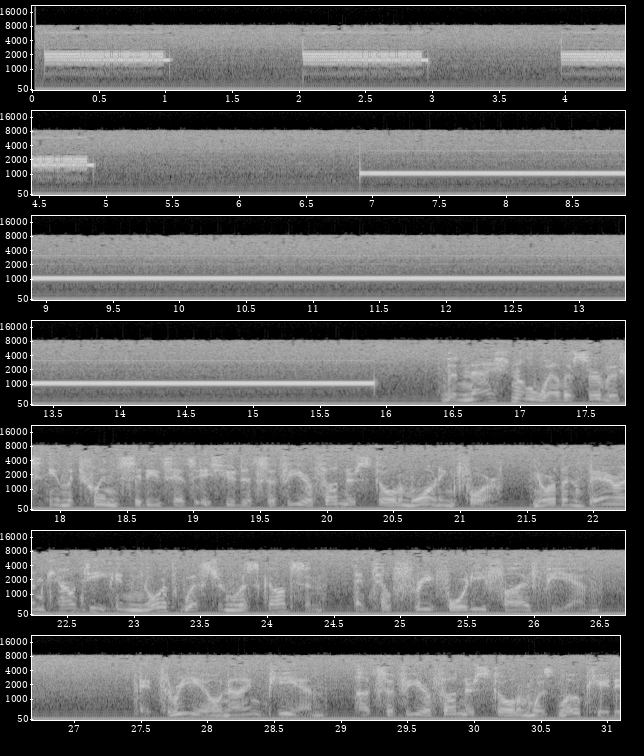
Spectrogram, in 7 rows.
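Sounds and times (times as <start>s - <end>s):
harsh digital data screeches: 0.1s - 1.1s, 2.0s - 3.0s, 4.0s - 5.0s
steady warning alarm tone: 0.1s - 1.1s, 2.0s - 3.0s, 4.0s - 5.0s, 6.9s - 16.0s.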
